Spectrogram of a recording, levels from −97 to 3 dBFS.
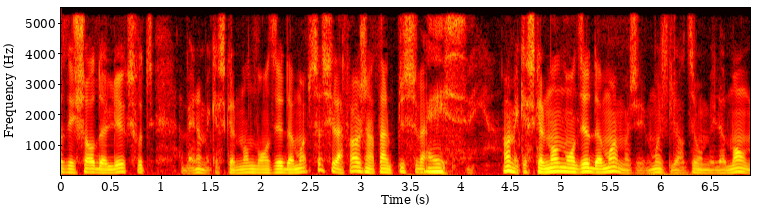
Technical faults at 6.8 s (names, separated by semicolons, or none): none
